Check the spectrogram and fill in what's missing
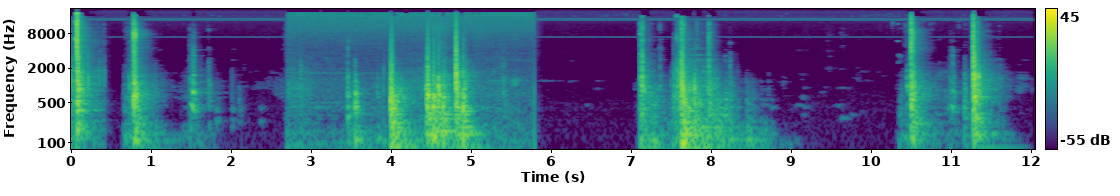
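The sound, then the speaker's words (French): A large heavy door slams shut with deep booming thuds, several impacts in clusters with resonant, reverberating decay and silent gaps between. No voices. “Le bruit d'une porte qui était en train de se refermer.”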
